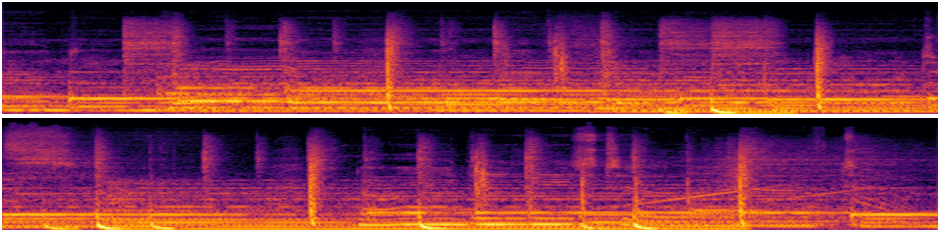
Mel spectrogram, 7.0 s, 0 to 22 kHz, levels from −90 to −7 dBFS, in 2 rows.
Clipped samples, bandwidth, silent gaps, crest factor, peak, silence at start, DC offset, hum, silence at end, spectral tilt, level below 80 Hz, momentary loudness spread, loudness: under 0.1%; 15 kHz; none; 14 dB; -4 dBFS; 0 s; under 0.1%; none; 0 s; -7 dB/octave; -26 dBFS; 5 LU; -20 LUFS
